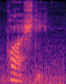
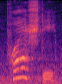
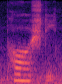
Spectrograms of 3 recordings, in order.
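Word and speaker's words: páistí: subtle but definitely there poshti and i've even heard this being pronounced plashti in ulster in other dialects it's going to sound more like poshti poshti because the a with an accent mark has an all sound whereas in ulster it'll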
